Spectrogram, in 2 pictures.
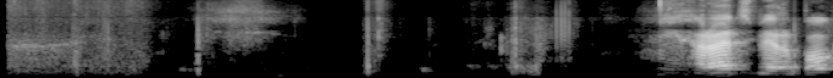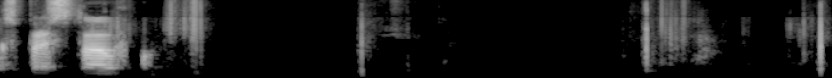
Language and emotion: Russian, neutral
